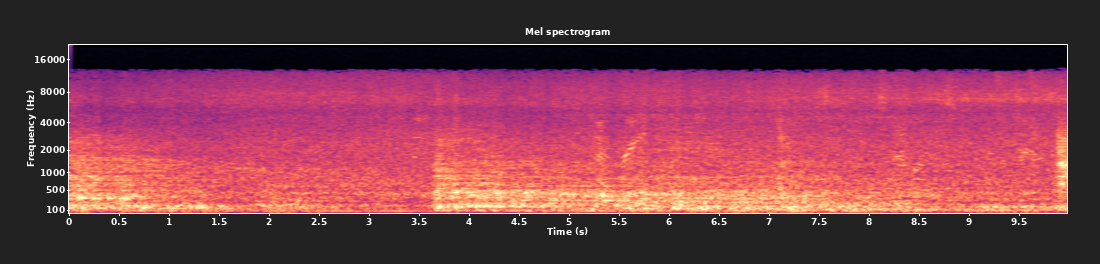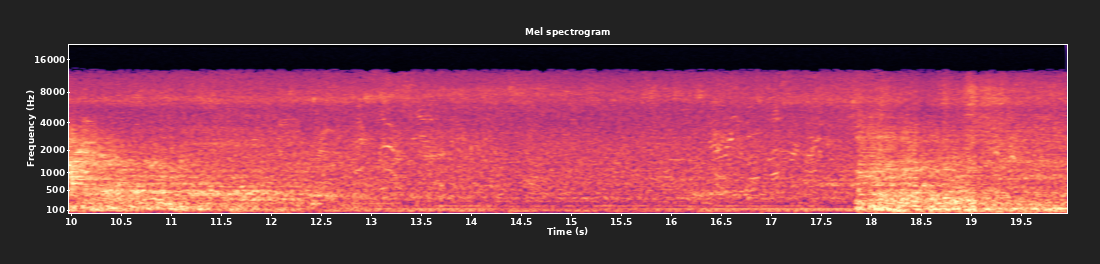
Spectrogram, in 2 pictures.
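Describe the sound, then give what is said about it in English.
A deep, rolling rumble of thunder from an approaching storm, building in heavy swells every few seconds over a constant low roar of wind. “The approaching storm may seem violent and destructive to us, but to nature, it's a new beginning in the cycle of life.”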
